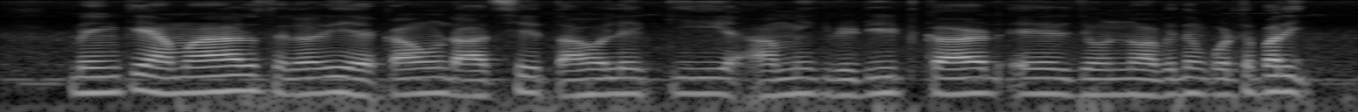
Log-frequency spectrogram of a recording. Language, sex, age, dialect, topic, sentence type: Bengali, male, 18-24, Jharkhandi, banking, question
